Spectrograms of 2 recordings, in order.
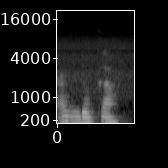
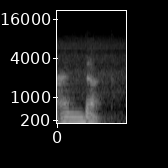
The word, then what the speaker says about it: عندك: And the formal way of pronouncing it would be عندك with the fatha here. And nowadays, most people say عندك because it's a little bit easier. You have.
